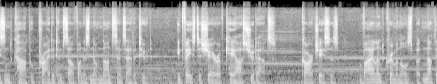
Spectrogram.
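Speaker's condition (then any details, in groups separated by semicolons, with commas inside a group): No condition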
